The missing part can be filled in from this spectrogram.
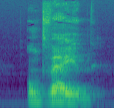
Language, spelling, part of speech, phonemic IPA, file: Dutch, ontweien, verb, /ˌɔntˈʋɛi̯.ə(n)/, Nl-ontweien.ogg
- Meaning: to disembowel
